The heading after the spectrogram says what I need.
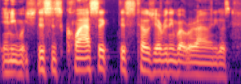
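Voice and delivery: normal talking voice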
